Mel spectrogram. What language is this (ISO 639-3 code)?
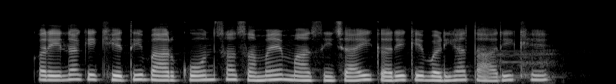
hne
